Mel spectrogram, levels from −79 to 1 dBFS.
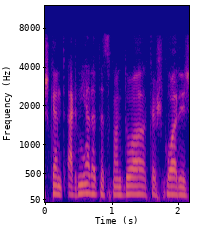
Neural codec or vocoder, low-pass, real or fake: codec, 16 kHz, 1.1 kbps, Voila-Tokenizer; 7.2 kHz; fake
